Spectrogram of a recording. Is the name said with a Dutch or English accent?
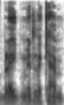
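English. The name is said in an English accent.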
